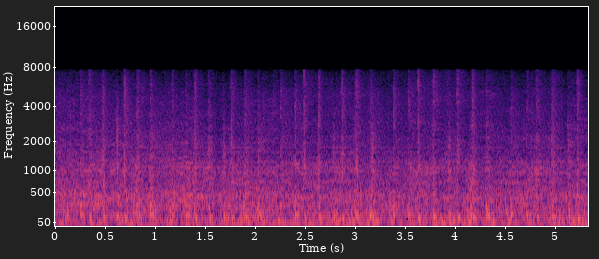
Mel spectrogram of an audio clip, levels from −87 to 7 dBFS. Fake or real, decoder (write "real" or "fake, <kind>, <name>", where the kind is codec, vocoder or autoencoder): fake, codec, SNAC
